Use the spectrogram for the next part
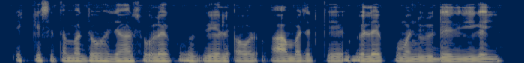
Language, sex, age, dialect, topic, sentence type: Hindi, male, 25-30, Awadhi Bundeli, banking, statement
